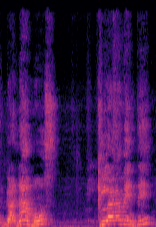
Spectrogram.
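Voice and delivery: slow, drawn-out words with rising ends; slow translation. Shown as a demonstration. Teacher translating for learners, slowly word by word. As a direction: stretch each word for learners.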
